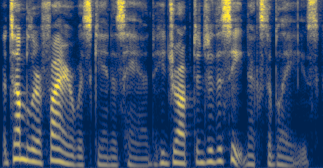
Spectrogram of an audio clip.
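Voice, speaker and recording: A woman's voice: deep voice, lively intonation, quick pace, no room sound, clean studio sound. A woman narrating a fan fiction audiobook, reading scripted prose as a storyteller.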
